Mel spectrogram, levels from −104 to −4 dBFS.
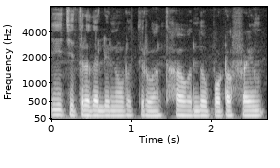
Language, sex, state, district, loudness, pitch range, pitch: Kannada, male, Karnataka, Koppal, -16 LUFS, 125-130 Hz, 125 Hz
